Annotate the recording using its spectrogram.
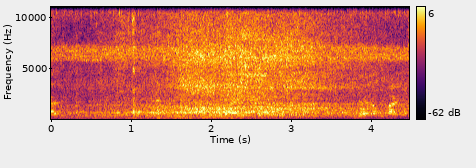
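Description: A motor vehicle passing by, its noise swelling to a peak about two seconds in and then fading.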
